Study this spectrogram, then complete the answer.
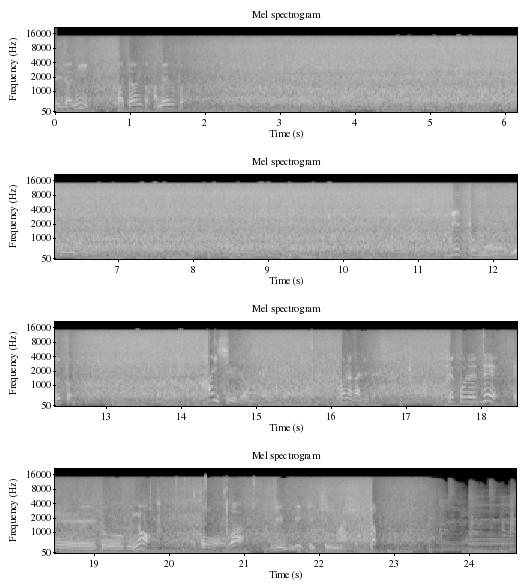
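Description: A waterfall rushes loudly and steadily nearby.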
